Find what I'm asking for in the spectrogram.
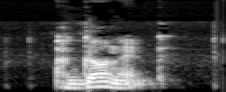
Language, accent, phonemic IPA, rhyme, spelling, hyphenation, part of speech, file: English, Southern England, /əˈɡɒnɪk/, -ɒnɪk, agonic, agon‧ic, adjective / noun, LL-Q1860 (eng)-agonic.wav
- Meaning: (adjective) 1. Lacking an angle 2. Having a magnetic deviation of zero 3. Synonym of agonal; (noun) Synonym of agonic line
